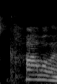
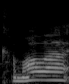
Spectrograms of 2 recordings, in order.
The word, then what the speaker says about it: Kamala: I glanced out of my lyrics, and it's Kamala, not Kamala, and I know better, and I even made fun of people who mispronounce it, so you can all make fun of me.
